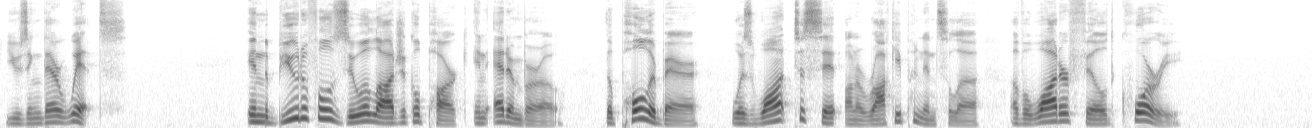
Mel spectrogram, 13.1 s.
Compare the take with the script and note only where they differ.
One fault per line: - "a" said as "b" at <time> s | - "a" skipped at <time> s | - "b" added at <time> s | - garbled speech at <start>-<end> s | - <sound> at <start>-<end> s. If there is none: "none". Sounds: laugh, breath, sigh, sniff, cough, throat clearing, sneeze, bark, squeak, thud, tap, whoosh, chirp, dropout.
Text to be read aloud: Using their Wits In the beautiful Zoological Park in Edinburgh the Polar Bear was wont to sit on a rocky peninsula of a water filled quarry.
none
